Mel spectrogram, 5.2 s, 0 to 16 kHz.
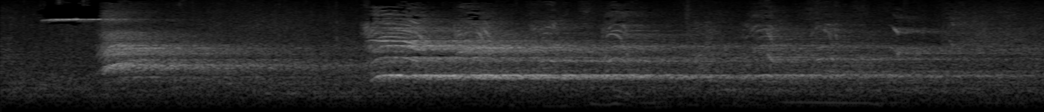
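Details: Captive belugas at Nagoya Port Aquarium during a training session with all animals taking part, 16 March 2024. A brief high pure tone comes first, then a harmonic-rich call and a long, steady, level whistle held for over three seconds.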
